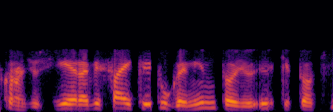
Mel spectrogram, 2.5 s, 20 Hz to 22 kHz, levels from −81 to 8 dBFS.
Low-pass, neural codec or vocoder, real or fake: 3.6 kHz; none; real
